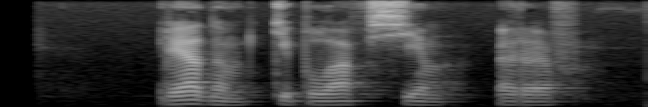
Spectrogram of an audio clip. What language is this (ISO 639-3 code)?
rus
